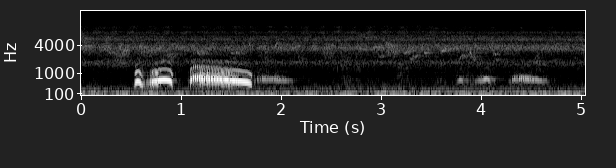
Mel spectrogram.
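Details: Cooing spotted dove, 'thổ đồng' voice style, played to stimulate other doves: short double hoot, then a loud drawn-out falling coo with a soft tail, followed by two gentle quiet coos.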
